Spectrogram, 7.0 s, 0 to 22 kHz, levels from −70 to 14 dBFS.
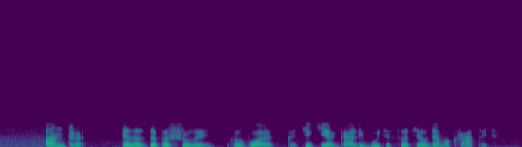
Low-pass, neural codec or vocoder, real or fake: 3.6 kHz; codec, 16 kHz in and 24 kHz out, 1 kbps, XY-Tokenizer; fake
